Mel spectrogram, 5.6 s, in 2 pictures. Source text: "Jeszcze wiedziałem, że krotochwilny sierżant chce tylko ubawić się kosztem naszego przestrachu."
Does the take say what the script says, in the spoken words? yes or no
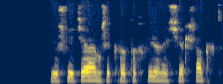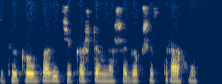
no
